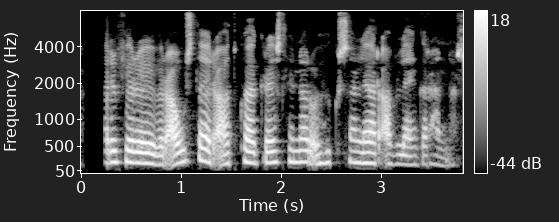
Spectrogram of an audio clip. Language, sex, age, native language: Icelandic, female, 40-49, Icelandic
